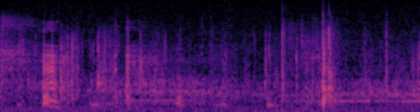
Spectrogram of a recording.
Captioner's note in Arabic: ليندا تضحك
